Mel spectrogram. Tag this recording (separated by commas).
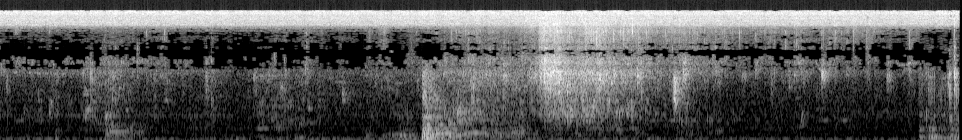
Stream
